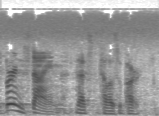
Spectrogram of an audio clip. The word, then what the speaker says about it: Bernstein: Now, you say Bernstein. That's me. You pronounce it differently from the conductor who prefers Bernstein.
